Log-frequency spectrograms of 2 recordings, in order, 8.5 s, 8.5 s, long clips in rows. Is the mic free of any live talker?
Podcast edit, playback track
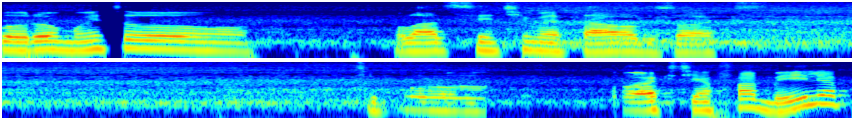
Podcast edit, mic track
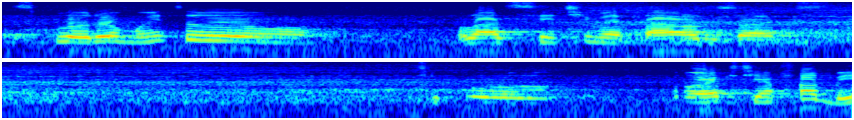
Yes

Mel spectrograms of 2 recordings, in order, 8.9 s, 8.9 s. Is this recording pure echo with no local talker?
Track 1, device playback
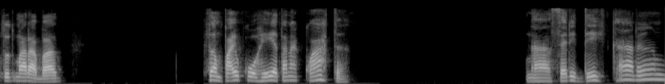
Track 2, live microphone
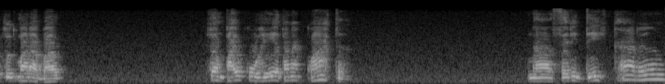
Yes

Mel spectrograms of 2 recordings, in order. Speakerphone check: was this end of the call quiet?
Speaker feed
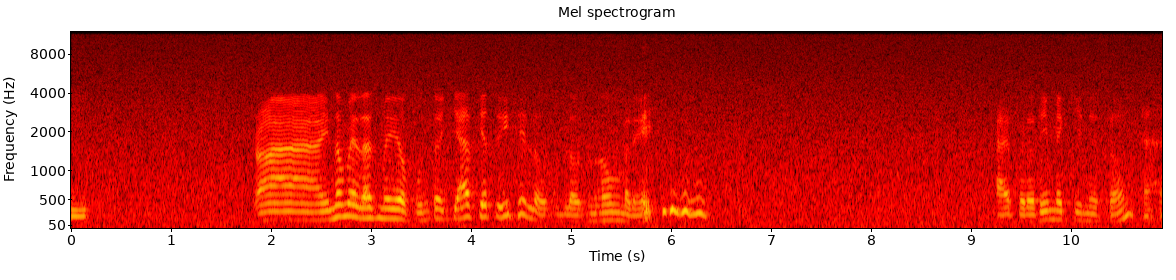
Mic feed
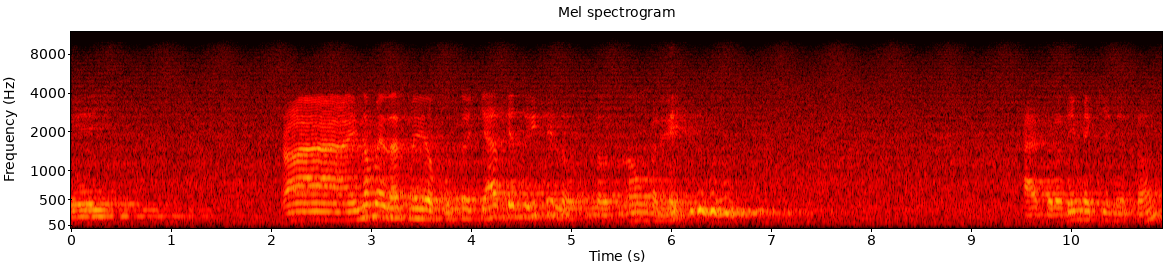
Yes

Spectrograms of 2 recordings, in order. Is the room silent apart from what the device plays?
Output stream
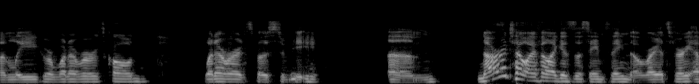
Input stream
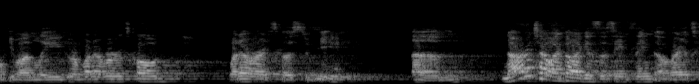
Yes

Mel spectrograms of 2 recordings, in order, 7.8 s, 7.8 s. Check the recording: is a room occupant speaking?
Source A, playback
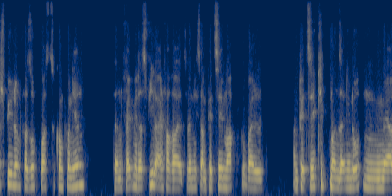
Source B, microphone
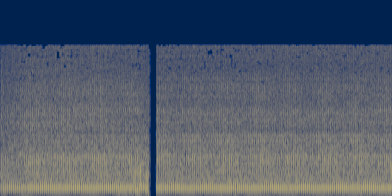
No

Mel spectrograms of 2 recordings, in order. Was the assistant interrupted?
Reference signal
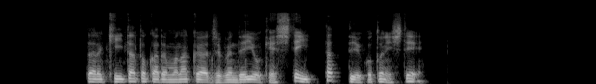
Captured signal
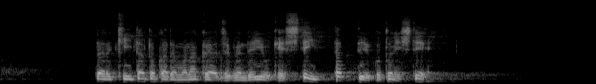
No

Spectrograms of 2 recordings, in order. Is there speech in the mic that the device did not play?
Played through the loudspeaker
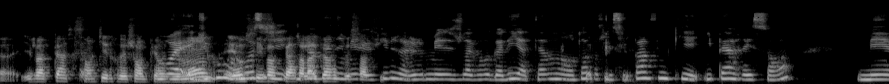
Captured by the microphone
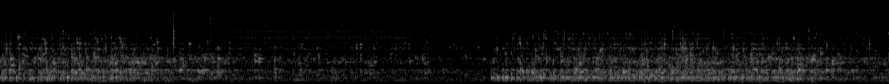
No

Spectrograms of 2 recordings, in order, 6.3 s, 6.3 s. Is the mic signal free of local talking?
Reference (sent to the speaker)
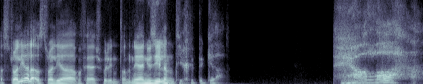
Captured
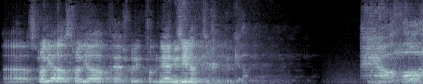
Yes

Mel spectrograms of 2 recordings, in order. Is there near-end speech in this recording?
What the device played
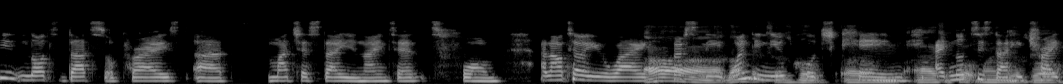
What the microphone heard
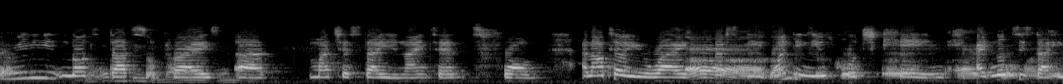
Yes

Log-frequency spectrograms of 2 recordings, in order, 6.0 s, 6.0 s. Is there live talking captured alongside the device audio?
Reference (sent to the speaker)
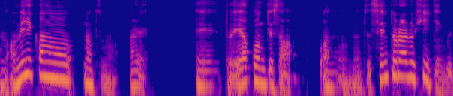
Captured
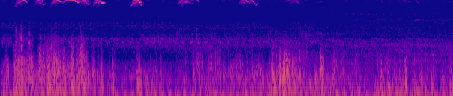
No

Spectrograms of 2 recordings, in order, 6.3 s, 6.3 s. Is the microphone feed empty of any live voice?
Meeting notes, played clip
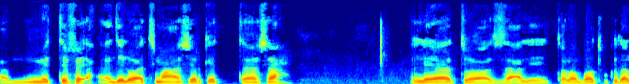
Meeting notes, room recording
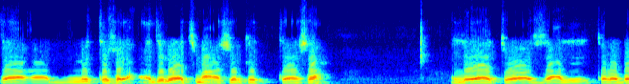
Yes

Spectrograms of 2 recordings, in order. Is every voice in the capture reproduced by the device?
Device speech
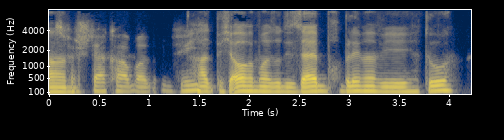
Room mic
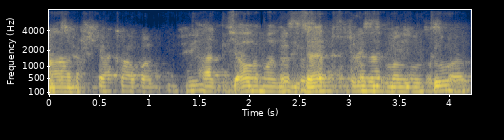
No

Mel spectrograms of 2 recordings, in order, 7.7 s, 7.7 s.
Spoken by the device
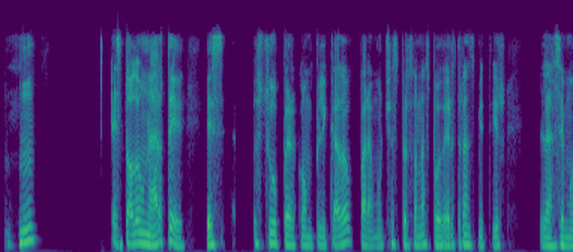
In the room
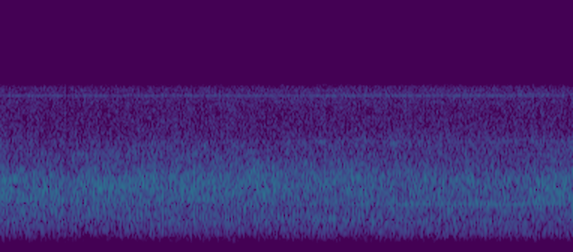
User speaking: No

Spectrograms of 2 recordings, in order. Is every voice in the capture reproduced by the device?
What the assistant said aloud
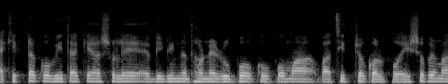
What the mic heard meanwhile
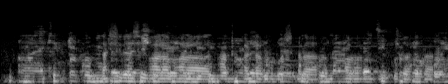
No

